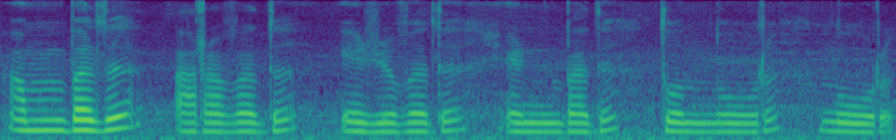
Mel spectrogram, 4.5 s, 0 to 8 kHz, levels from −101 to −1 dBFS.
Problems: low volume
